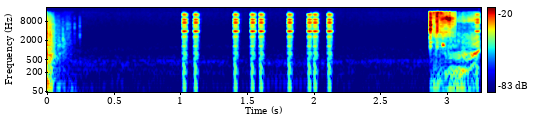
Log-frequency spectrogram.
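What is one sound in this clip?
Short interface clicks sound as items in a video game menu are selected.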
